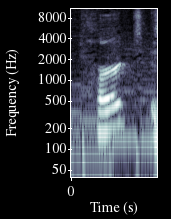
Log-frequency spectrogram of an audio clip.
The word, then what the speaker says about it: Peart: Neil Peart, is that how you pronounce his last name, Adam? – Yes.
